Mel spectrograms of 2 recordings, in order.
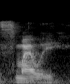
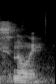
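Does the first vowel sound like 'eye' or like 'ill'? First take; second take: eye; ill. First: The first vowel sounds like 'eye'. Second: The first vowel sounds like 'ill'. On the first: "I always said Smiley" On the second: "like like Millie Vanilli"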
